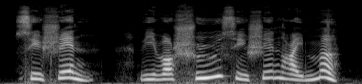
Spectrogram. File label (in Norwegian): sysjin, Numedalsmål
